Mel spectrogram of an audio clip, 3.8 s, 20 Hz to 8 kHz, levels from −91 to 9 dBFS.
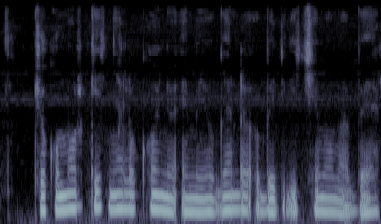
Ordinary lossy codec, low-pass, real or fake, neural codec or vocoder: Opus, 64 kbps; 7.2 kHz; real; none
